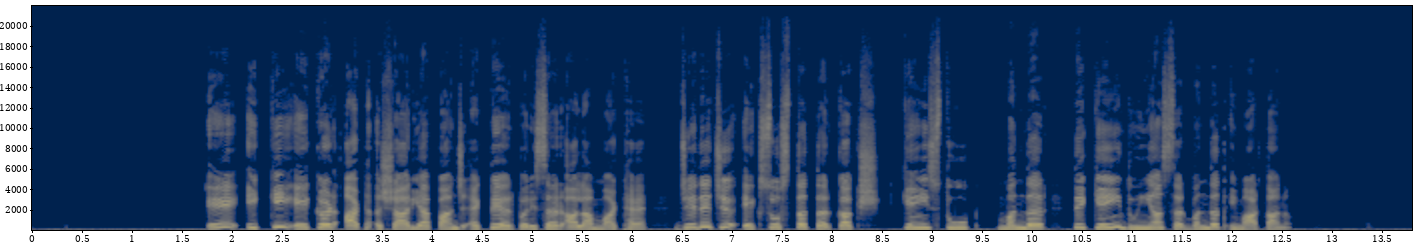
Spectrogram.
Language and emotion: Dogri, neutral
